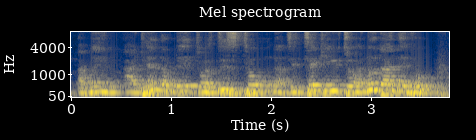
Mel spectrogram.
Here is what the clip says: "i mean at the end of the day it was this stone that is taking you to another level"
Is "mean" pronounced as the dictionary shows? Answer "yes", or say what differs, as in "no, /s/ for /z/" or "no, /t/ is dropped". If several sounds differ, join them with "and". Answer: yes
